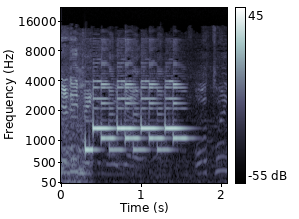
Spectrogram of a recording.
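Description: Mobile phone ringtone: a quick repeating figure of three high electronic notes. It starts about a third of a second in and cuts off after a little over a second.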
